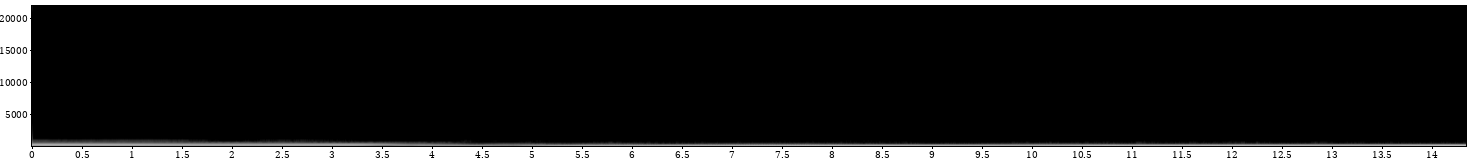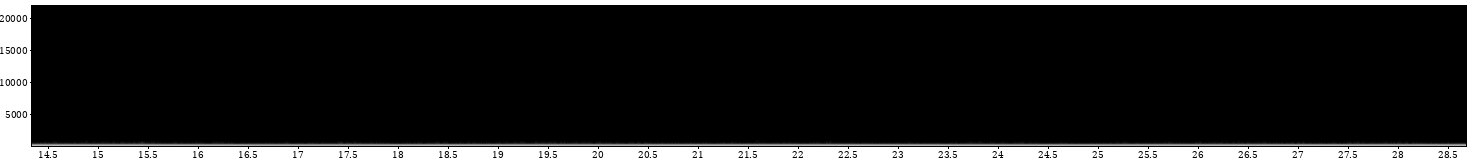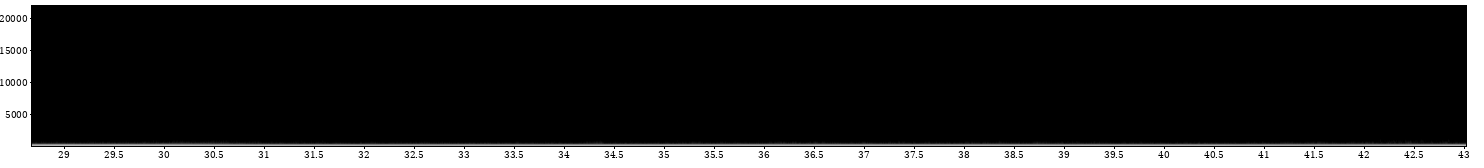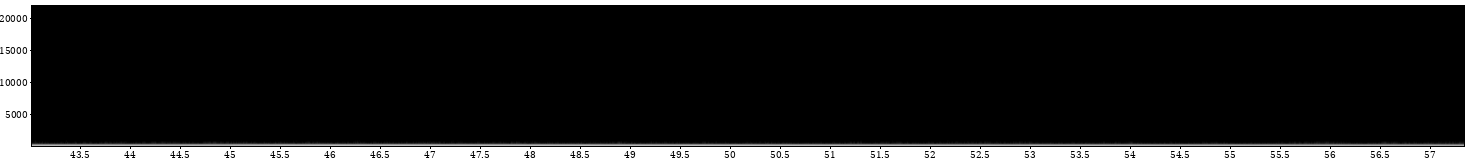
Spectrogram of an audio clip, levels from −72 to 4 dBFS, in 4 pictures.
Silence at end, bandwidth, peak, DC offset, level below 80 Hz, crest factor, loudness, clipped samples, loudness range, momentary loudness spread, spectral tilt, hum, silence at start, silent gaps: 0 s; 0.6 kHz; -14 dBFS; under 0.1%; -64 dBFS; 8 dB; -22 LUFS; under 0.1%; 5 LU; 6 LU; -15 dB/octave; none; 0 s; none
